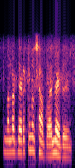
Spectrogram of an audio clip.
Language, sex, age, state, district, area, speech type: Malayalam, male, 30-45, Kerala, Ernakulam, rural, conversation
